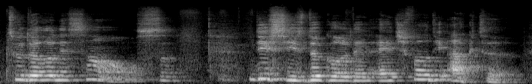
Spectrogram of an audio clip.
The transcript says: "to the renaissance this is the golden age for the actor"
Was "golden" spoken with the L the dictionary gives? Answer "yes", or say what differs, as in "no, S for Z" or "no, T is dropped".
yes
